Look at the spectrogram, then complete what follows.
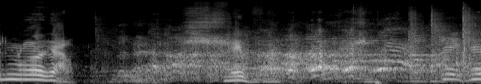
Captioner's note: laughing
